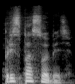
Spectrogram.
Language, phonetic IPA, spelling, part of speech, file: Russian, [prʲɪspɐˈsobʲɪtʲ], приспособить, verb, Ru-приспособить.ogg
- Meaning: 1. to fit, to adapt, to adjust, to accommodate 2. to convert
